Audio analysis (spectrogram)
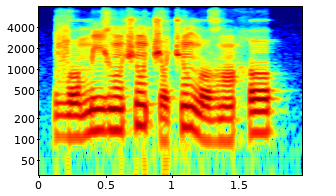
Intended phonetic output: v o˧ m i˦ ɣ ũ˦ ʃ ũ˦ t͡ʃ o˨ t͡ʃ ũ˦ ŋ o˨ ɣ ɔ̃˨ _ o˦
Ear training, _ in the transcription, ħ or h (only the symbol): h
